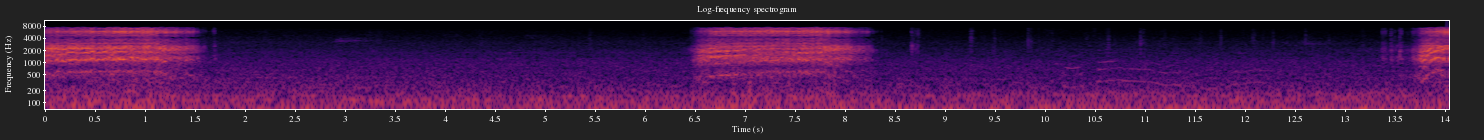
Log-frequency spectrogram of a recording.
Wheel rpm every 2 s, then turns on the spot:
90, 0, 0, 80, 10, 0, 20.
none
